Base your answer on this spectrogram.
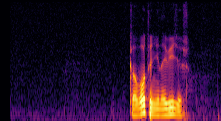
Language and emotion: Russian, neutral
